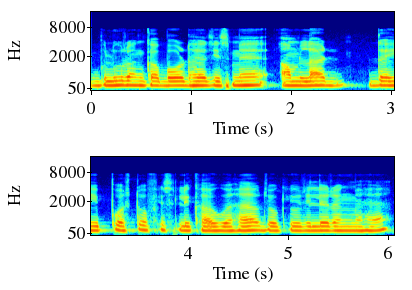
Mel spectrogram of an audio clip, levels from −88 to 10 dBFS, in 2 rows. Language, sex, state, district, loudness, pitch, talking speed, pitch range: Hindi, male, Jharkhand, Ranchi, -13 LUFS, 155 Hz, 190 wpm, 155-165 Hz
